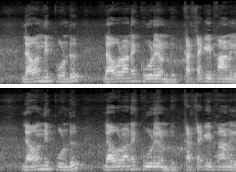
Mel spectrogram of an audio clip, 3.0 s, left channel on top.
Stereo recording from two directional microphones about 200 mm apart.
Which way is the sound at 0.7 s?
35° left (ahead or behind).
